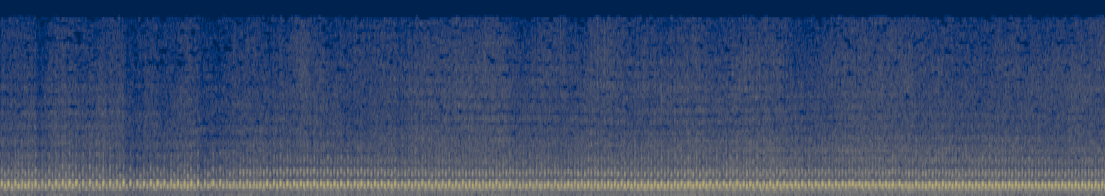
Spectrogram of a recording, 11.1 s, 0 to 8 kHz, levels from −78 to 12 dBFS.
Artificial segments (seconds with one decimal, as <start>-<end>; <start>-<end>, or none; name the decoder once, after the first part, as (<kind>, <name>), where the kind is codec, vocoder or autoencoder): 6.9-7.9 (vocoder, Vocos); 8.5-9.1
